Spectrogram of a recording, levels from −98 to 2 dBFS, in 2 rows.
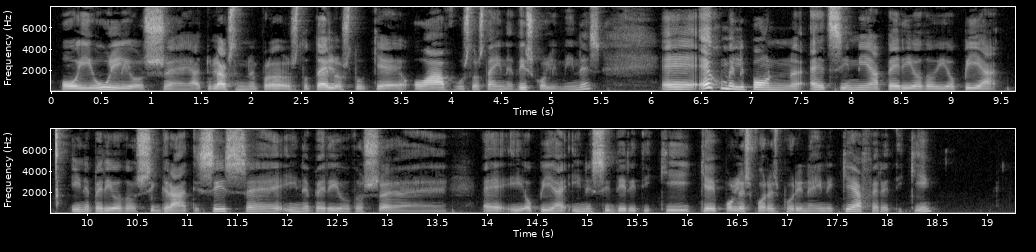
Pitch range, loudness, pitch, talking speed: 150-175 Hz, -28 LUFS, 160 Hz, 115 wpm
